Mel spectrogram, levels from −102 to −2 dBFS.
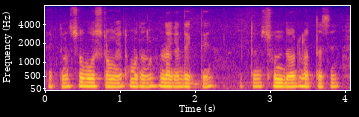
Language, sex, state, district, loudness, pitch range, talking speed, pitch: Bengali, male, Tripura, Unakoti, -15 LUFS, 130-140 Hz, 145 wpm, 135 Hz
